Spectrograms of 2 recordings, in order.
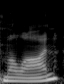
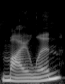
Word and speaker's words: Milan: Because she told us, she goes, I know it's spelled like Milan, but we say Milan kind of like Versailles.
